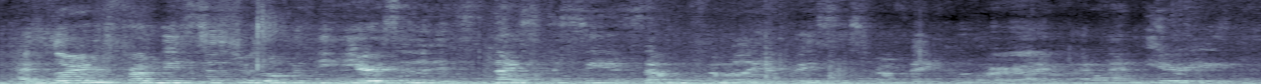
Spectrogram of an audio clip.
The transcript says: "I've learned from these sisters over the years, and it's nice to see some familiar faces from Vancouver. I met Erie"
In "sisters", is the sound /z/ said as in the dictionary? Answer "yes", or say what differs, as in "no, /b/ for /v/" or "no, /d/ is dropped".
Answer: yes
